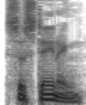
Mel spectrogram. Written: sustaining

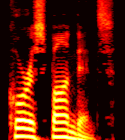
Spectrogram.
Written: correspondents

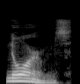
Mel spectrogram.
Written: norms

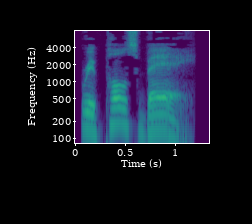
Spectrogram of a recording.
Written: Repulse Bay

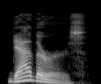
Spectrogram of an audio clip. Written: gatherers

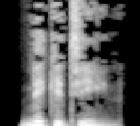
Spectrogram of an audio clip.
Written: nicotine

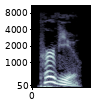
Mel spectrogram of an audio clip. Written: purview

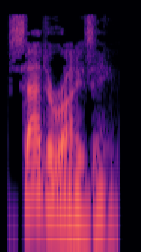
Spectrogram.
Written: satirizing

